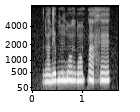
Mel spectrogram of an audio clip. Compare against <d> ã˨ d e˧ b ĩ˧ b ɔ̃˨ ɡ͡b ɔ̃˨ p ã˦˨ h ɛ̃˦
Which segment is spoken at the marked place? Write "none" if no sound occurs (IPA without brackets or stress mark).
ɡ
